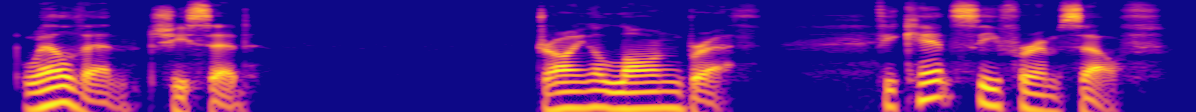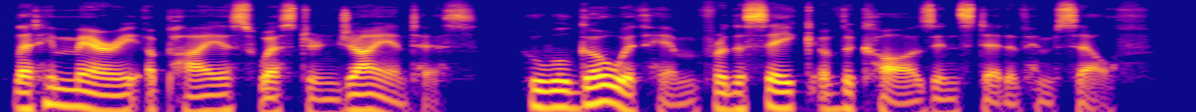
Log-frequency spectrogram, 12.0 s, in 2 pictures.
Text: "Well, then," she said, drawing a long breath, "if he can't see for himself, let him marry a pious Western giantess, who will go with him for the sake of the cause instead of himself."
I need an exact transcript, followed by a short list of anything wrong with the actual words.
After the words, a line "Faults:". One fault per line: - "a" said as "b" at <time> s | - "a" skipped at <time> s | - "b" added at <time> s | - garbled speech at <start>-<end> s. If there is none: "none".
"Well, then," she said, drawing a long breath, "he can't see for himself, let him marry a pious Western giantess, who will go with him for the sake of the cause instead of himself."
Faults:
- "if" skipped at 3.8 s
